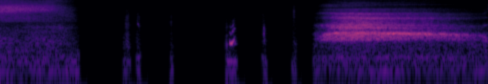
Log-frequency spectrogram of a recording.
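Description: Deep breathing during a Pilates mat exercise: a long breathy exhale at the start, then near silence with a few soft sniffs and small breath sounds, and a strong sustained breath near the end.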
